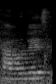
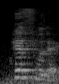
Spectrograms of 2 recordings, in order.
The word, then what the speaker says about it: Hythloday: and double checking, but I want to say Hallidays, but that sounds like a sauce, so hold on. Hold on. Hythloday, excuse me. I was in Hallidays. I knew that was wrong. Hythloday.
